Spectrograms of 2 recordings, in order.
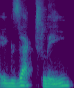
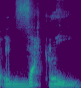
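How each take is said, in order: First: It is said slowly with the T sound pronounced. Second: It is said naturally with the T sound dropped. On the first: "if I said it really slowly, I would say exactly" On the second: "So the T is gone. So we just say the K sound"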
